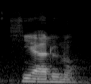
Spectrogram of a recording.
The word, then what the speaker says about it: yerno: 근데 y하고 모음이 되면 이응하고 지읒하고 중간 발음, 요, 요, 죠, 죠, 죠, y요, 나, 요, 요, giarno, giarno, giarno. 사위란 뜻이래요. yerno, giarno.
